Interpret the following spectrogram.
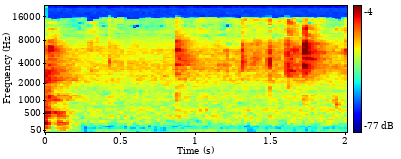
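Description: Faint mouth sounds of a person chewing food, with a few small wet clicks about a second in and again near the end.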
